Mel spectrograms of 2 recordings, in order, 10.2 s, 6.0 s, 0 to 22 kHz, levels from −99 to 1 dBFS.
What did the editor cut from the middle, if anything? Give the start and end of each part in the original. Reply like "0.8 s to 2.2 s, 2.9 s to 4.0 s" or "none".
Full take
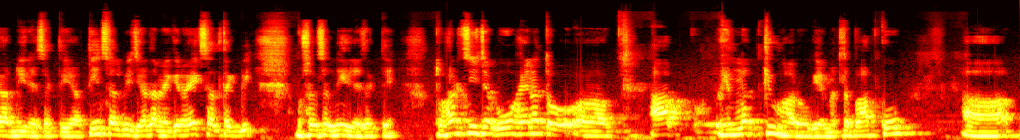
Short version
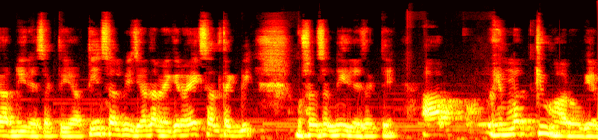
4.1 s to 6.4 s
